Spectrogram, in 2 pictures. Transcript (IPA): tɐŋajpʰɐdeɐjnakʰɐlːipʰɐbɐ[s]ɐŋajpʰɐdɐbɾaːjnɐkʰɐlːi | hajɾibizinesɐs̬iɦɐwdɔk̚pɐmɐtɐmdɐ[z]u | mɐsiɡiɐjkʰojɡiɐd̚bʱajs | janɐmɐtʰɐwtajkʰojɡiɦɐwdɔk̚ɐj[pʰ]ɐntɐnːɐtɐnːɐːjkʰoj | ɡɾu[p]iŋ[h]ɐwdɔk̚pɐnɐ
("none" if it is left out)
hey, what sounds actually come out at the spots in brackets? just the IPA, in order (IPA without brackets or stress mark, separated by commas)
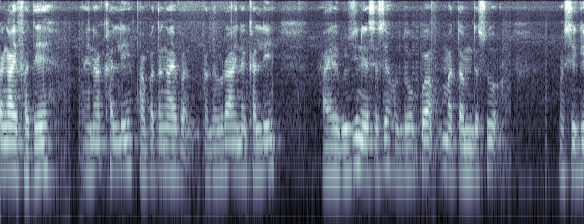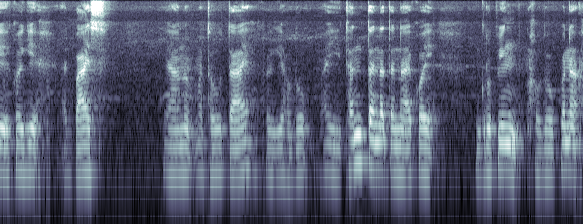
t, s, tʰ, p, h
